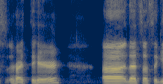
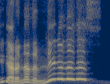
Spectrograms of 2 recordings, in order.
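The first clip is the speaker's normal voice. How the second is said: put-on very high, swooping voice; 13 semitones higher than usual. A speaker repeats his own complaint, switching into a high voice. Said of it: "When I use my high voice".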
